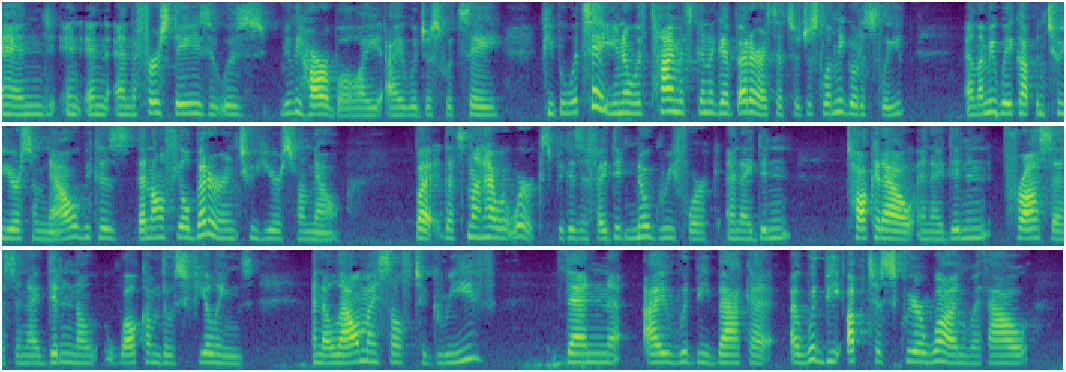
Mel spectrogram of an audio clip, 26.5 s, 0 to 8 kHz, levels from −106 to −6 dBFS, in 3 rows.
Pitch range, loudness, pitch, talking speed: 195-235 Hz, -25 LUFS, 215 Hz, 235 wpm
